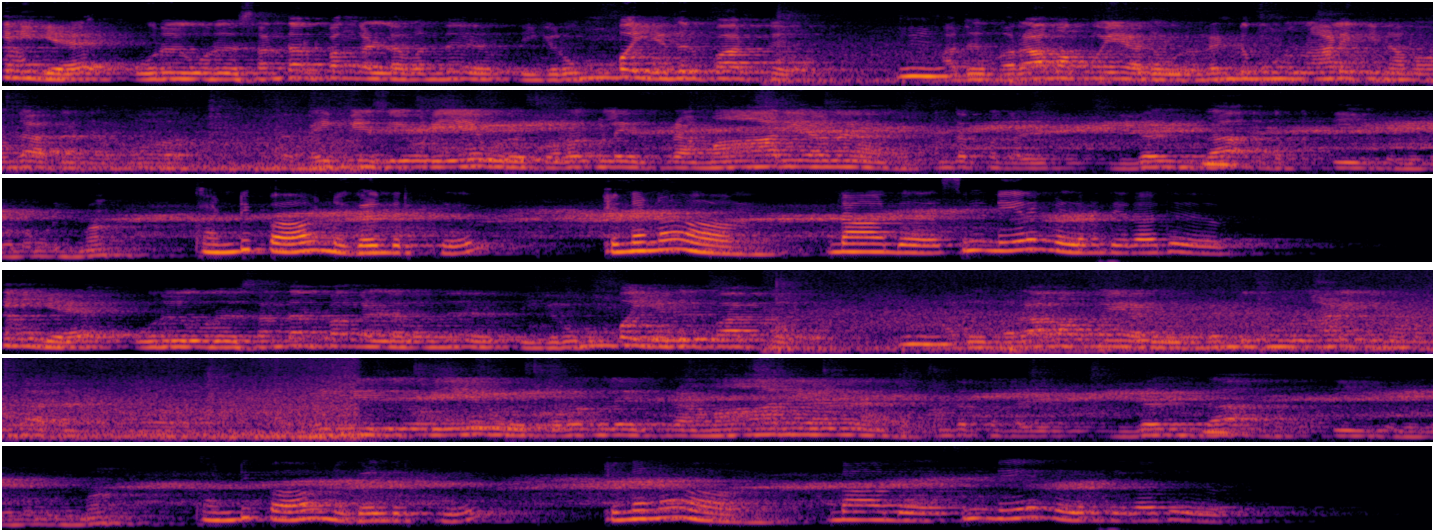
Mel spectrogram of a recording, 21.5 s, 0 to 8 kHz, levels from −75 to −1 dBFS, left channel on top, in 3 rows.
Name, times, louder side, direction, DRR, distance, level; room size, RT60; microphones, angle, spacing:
voice 1, 0.0-4.0 4.7-8.1 8.4-12.4 12.7-14.9, left 2 dB, 40° left, 1 dB, 0.8 m, -31 dB
sound 1, 0.9-1.5 1.8-2.1 2.5-7.6 8.0-13.9, right 1 dB, 80° right, 2.7 m, -49 dB
sound 2, 3.8-9.0, right 4 dB, 55° right, 0.5 m, -38 dB
voice 2, 4.5-4.8 13.2-13.3 15.3-16.7 17.3-20.6, left 5 dB, 60° left, 13 dB, 0.4 m, -28 dB
sound 3, 8.8-19.8, left 3 dB, 80° left, 1.4 m, -37 dB
8.3 x 7.5 x 4.2 m, 1.5 s
head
